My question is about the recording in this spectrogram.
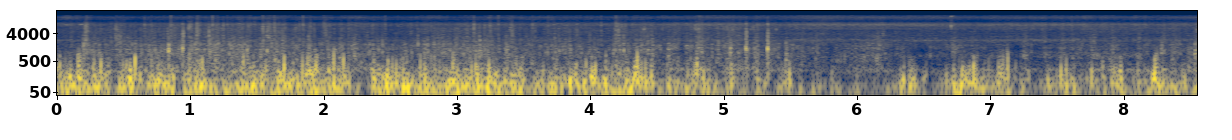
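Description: Mountain bike descending a rough dirt trail at speed: a steady rumble of wind on the camera microphone and tyres on dirt, with frequent clicks and clatter from the bike jolting over bumps.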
